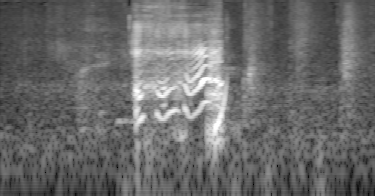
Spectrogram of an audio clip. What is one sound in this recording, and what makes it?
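A young woman speaks playfully up close.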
